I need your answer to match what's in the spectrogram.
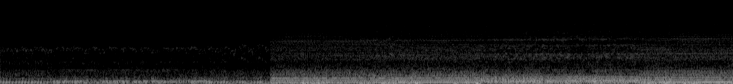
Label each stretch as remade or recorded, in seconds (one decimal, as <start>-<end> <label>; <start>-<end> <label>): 0.0-0.5 recorded; 0.5-2.1 remade; 2.1-4.8 recorded; 4.8-6.4 remade; 6.4-7.3 recorded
